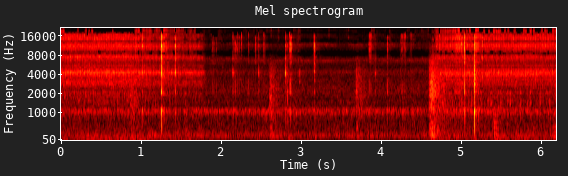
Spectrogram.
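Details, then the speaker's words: Accucraft Ruby 5 live-steam locomotive at operating temperature, running in forward: light, quick, even ticking over a steady steam hiss with no hesitation; it runs well, though the fire is a little too hot and the valve needs lowering. "she runs good. You can hear the fire's a little too hot, so you just want to adjust the valve, lower it just a little bit."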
